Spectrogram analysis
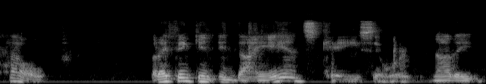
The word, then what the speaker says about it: Diane: but I think in Diane's case, or now some people say that the pronunciation should be Dion. I think her teacher Estelle Model, um, pronounced it Diane.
